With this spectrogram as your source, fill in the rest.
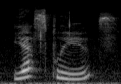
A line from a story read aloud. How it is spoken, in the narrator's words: Miles said sweetly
